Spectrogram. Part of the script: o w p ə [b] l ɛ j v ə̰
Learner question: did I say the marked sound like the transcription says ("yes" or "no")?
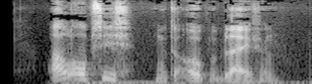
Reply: yes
